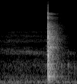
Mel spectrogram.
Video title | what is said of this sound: Dior The Atelier of Dreams Limited Edition, Atelier Dore/Review/Application and First Impression | you do have to shake it up you can hear like there's a ball in there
